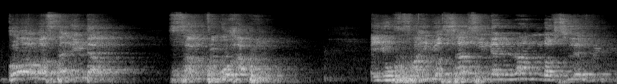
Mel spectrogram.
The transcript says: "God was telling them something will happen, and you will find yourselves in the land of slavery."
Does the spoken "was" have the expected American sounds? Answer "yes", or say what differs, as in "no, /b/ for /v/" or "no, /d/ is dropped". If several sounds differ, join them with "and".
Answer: no, /s/ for /z/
